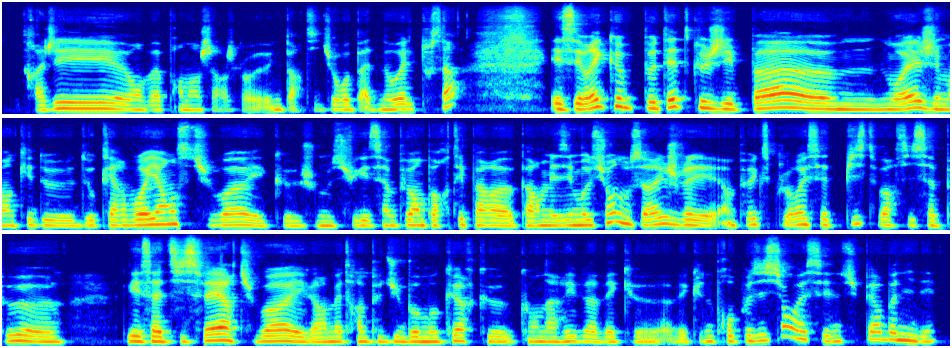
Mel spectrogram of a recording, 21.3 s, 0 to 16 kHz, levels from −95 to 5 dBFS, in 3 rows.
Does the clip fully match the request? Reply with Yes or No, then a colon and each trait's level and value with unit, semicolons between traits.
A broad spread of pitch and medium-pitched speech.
No: average, 2.9 semitones; medium, 170 Hz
